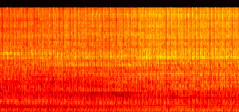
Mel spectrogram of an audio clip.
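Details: Honda Air Blade scooter idling after start-up: busy, rapid metallic chatter at steady speed, loud on one side of the engine, quieter on the other, louder when revved; slack cam chain from a failed cam chain tensioner.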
